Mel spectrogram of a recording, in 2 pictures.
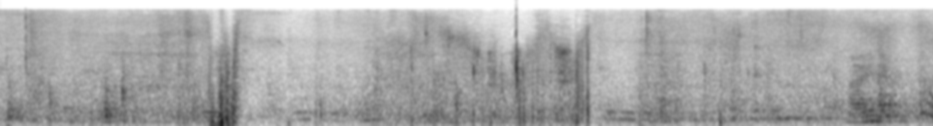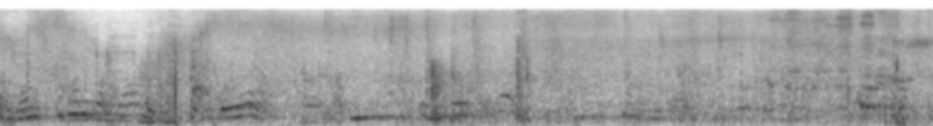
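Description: Indistinct chatter of a group of people talking, with a sharp knock about one and a half seconds in and a smaller click a couple of seconds later.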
